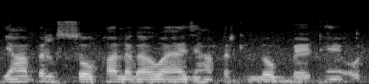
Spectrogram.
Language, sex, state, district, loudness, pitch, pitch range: Hindi, male, Bihar, Katihar, -17 LUFS, 115 Hz, 115-125 Hz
